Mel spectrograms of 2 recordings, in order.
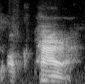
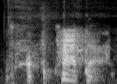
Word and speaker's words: Okpara: to pronounce it as Okpara, Okpata.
